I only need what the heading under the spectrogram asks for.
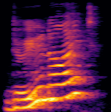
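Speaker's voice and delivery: high rising tone on it, hopeful. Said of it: "always it is rising tone".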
